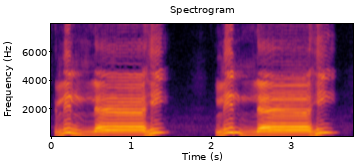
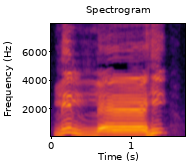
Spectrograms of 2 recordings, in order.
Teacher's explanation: इसमें जलालत से पहले अगर ज़ेर हो, कसरा हो, तो बारीक पढ़ते हैं। बारीक पढ़ने का तरीका हमने शेयर कर लिया, वो ये है कि आप ज़बान नीचे को रखें, नीचे को, ऊपर तालू की तरफ ना लेके जाएं। ज़बान तालू की तरफ जाती है तो हर्फ मोटा हो जाता है, हर्फ मोटा हो जाता है।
